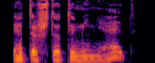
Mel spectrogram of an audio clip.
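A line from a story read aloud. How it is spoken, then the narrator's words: Mocking question. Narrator (Russian): насмешливо спросил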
